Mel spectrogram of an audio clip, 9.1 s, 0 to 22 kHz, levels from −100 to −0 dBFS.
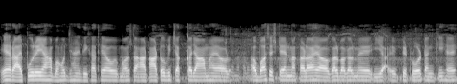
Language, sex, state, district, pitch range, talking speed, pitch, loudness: Hindi, male, Chhattisgarh, Bilaspur, 135-140 Hz, 195 wpm, 140 Hz, -17 LUFS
